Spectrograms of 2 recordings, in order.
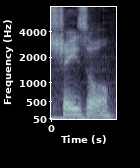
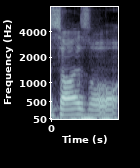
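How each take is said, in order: First: The name begins with a 'sh' sound. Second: The name begins with a 'z' sound. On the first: The speaker calls it right. "the only way I know how to pronounce Shizor" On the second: The speaker calls it wrong. "I was pronouncing it Zizor"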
